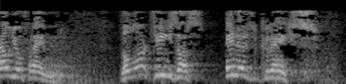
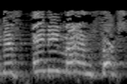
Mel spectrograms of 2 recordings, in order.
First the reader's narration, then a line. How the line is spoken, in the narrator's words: Jesus cried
